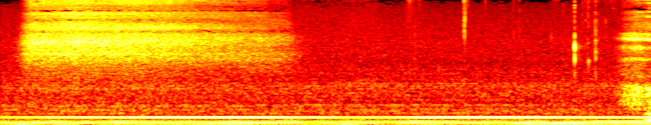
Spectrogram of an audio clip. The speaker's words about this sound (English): Inhale into the throat chakra.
